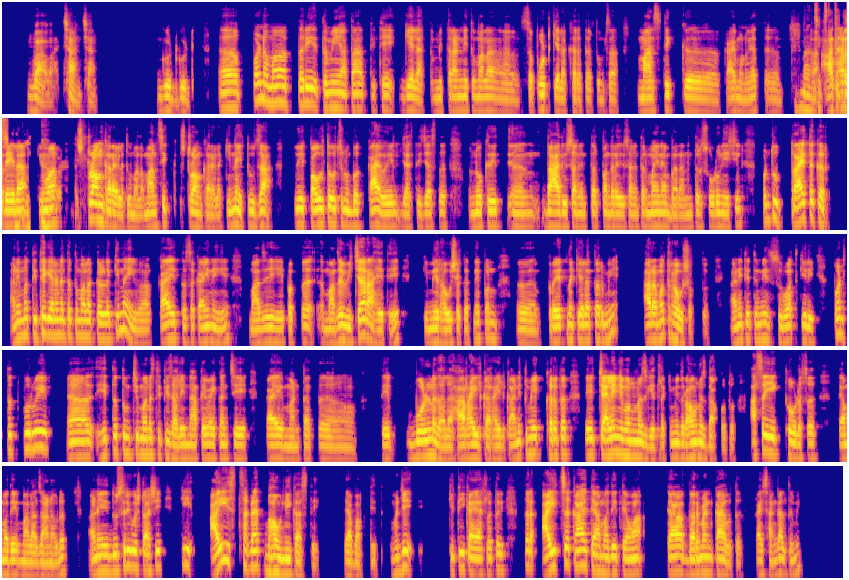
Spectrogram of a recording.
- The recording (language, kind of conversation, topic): Marathi, podcast, तुमच्या आयुष्यातला सर्वात मोठा बदल कधी आणि कसा झाला?
- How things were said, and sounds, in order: none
